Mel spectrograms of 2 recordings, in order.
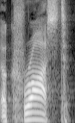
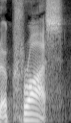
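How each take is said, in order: First: The word ends with a t sound. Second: The word ends with an s sound. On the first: The speaker calls it wrong. "I always said across instead of" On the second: The speaker calls it right. "the correct word across"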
